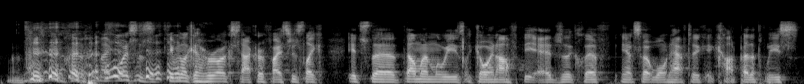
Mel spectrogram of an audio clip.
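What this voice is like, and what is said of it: Hoarse, fading voice. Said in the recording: “the losing your voice”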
